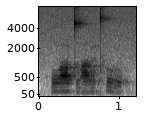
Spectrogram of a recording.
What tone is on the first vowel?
high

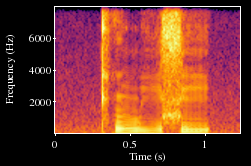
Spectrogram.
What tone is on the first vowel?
low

